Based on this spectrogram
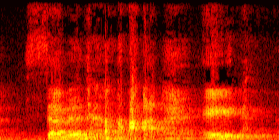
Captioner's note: laughing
